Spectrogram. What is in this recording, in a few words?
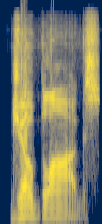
"Joe Bloggs", American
